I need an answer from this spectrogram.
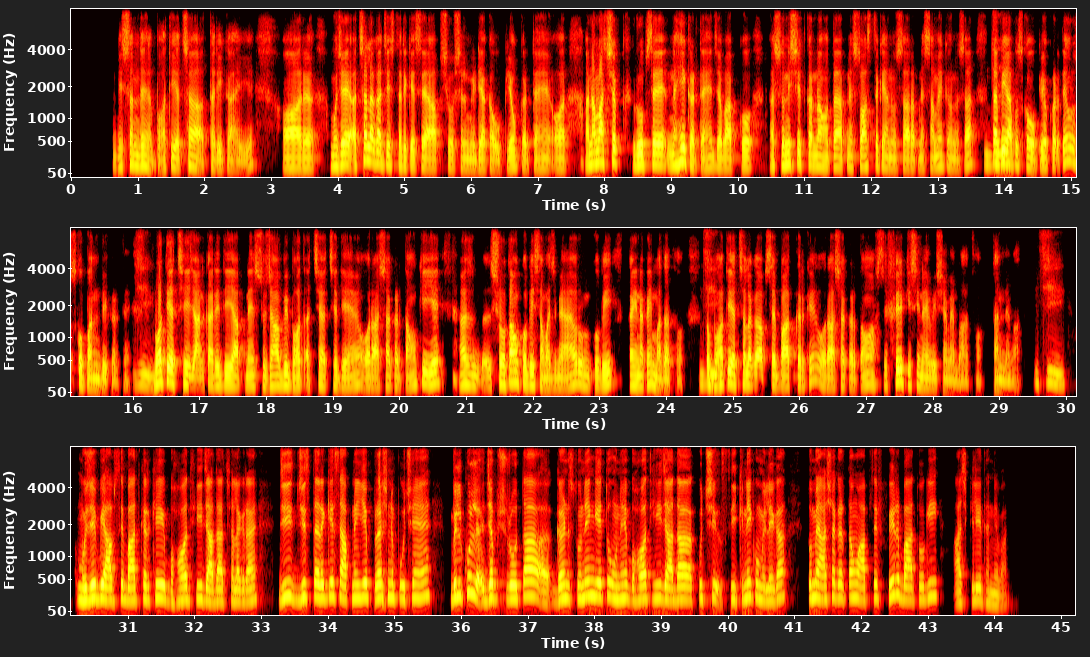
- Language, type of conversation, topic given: Hindi, podcast, सोशल मीडिया ने आपकी रोज़मर्रा की आदतें कैसे बदलीं?
- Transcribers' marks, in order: none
